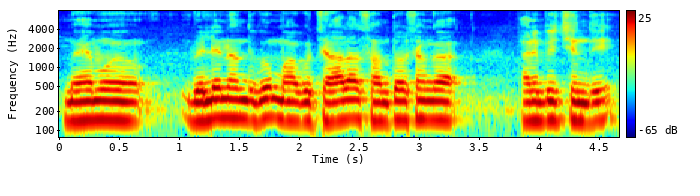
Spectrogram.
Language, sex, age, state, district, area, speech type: Telugu, male, 60+, Andhra Pradesh, Krishna, urban, spontaneous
